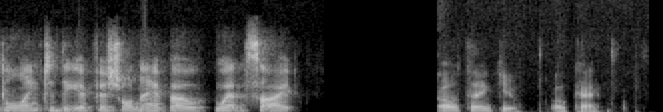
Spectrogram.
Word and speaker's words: NAFO: Gotta say it right, NAFO. It's a play on NATO.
